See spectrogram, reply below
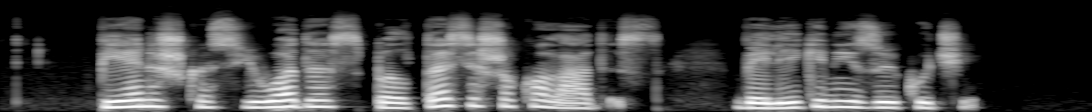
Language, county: Lithuanian, Vilnius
